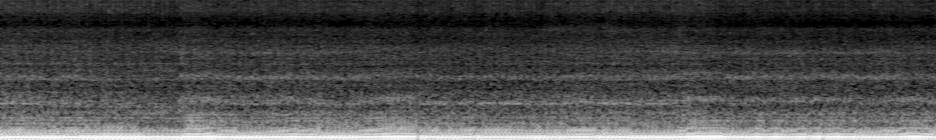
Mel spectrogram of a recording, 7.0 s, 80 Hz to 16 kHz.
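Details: 2017 Yamaha FZ-09, test run after clutch replacement and clutch cable adjustment: the engine fires and runs with a smooth, even note, picking up cleanly on each throttle blip; sounds healthy.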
